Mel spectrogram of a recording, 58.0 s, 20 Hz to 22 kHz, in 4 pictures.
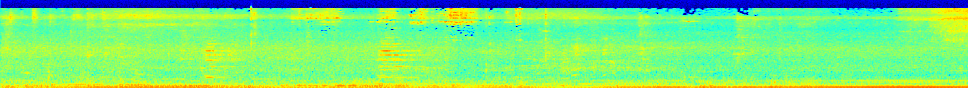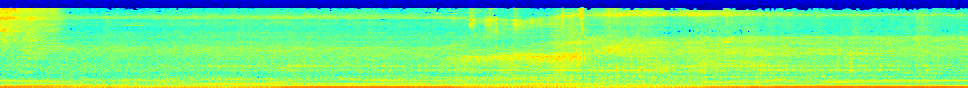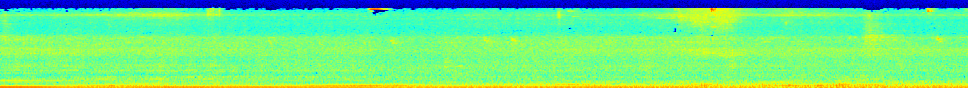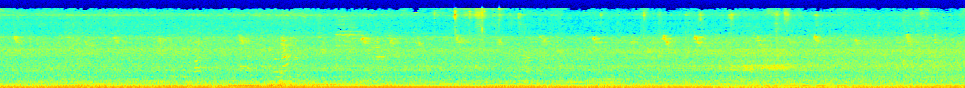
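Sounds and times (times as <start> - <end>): vehicle engines passing and idling: 0.0 - 58.0
air brake hiss: 13.5 - 15.5.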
